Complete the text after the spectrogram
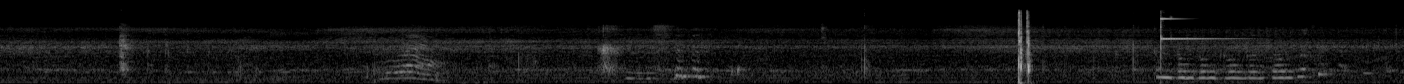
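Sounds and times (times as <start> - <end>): bright bell ding: 11.6 - 12.6.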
